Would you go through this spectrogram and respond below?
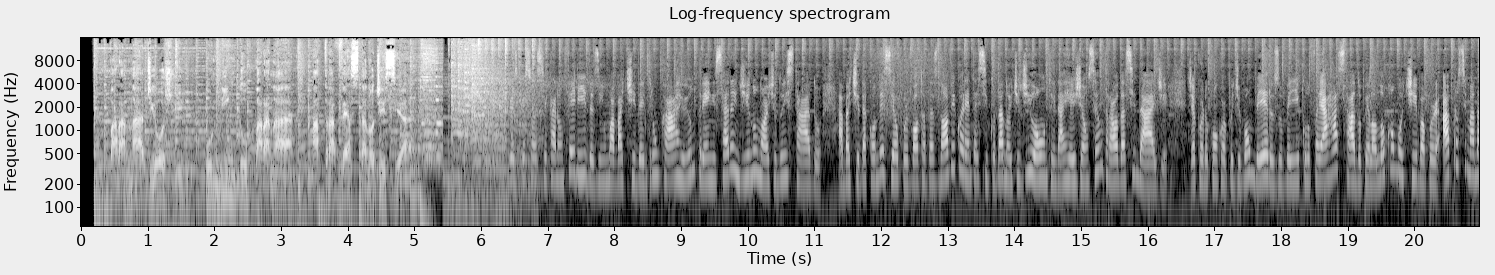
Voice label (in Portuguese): BOLETIM; Batida entre carro e trem deixa três pessoas feridas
